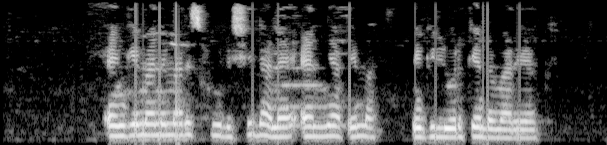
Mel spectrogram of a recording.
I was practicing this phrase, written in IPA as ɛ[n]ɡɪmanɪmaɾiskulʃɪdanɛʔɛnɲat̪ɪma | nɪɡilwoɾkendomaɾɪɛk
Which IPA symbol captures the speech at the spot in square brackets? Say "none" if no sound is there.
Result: ŋ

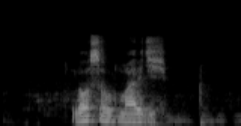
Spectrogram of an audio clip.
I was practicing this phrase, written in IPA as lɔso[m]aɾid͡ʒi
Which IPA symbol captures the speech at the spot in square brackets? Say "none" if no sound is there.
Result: m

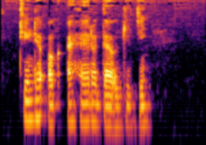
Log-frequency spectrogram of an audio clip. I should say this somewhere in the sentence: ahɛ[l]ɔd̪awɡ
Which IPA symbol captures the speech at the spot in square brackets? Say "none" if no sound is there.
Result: ɾ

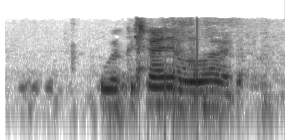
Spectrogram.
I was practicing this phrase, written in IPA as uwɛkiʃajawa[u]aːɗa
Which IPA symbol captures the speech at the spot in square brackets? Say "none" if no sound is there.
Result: w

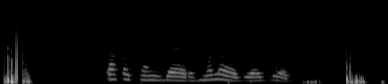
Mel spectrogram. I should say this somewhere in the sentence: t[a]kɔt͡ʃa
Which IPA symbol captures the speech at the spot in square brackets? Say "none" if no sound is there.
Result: a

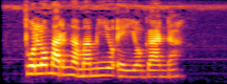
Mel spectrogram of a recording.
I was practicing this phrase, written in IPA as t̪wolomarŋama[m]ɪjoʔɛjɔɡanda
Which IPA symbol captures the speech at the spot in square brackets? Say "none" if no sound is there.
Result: m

